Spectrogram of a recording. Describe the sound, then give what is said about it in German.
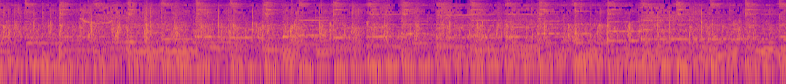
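A crowd in Bad Nauheim claps hands in a steady rhythm, a continuous run of sharp, even beats over a dense wash of music and crowd noise that stays loud throughout. “Sind wir bei Wette das oder was, dass ich so halb Stunde lang klatsche?”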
